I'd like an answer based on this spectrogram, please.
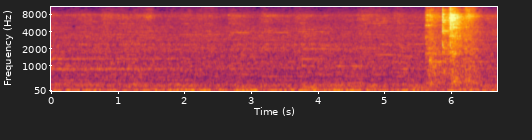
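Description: Steady low roar of a glassworks' gas-fired furnace and bench burner, with a short burst of hiss about five and a half seconds in.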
